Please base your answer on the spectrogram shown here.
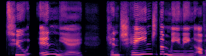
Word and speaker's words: ñ: Ñ is a separate letter in the Spanish alphabet. It is not simply an N with a decoration. Its sound is similar to the N-Y combination in the English word canyon.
